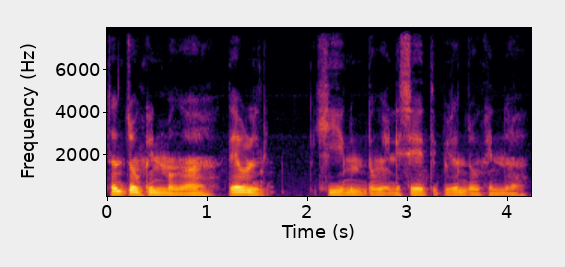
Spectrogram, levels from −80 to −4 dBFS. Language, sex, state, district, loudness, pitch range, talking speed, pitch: Wancho, male, Arunachal Pradesh, Longding, -18 LUFS, 90-105 Hz, 155 wpm, 95 Hz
